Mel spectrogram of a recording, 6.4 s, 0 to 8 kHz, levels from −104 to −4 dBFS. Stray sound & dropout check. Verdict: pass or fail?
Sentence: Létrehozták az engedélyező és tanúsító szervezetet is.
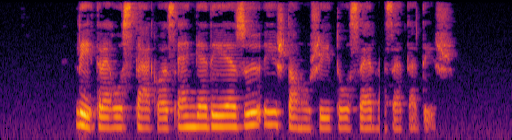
fail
